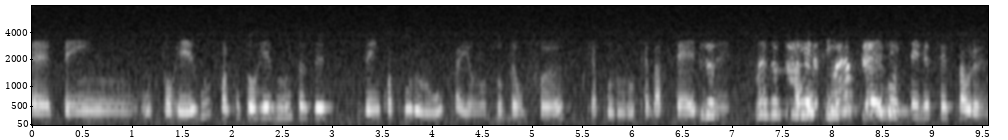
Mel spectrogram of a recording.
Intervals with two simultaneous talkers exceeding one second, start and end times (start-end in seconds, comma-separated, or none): 7.6-8.8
